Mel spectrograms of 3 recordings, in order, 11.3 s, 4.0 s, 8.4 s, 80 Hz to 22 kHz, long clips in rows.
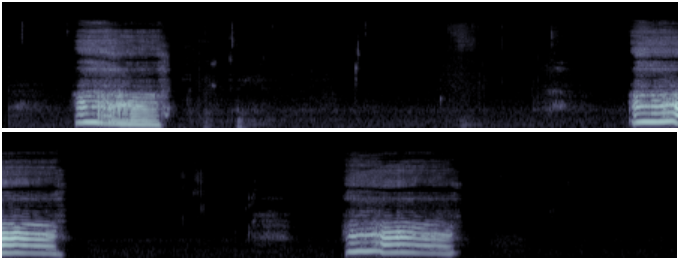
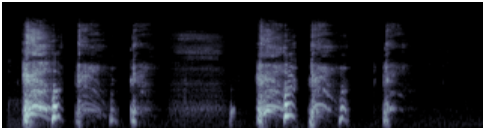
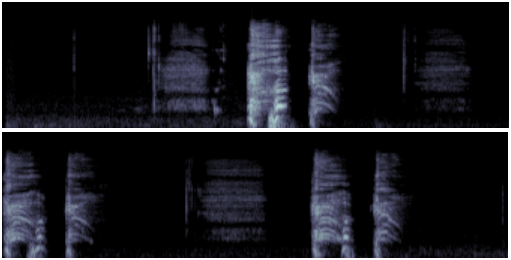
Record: {"exhalation_length": "11.3 s", "exhalation_amplitude": 20494, "exhalation_signal_mean_std_ratio": 0.38, "cough_length": "4.0 s", "cough_amplitude": 27227, "cough_signal_mean_std_ratio": 0.32, "three_cough_length": "8.4 s", "three_cough_amplitude": 27163, "three_cough_signal_mean_std_ratio": 0.24, "survey_phase": "beta (2021-08-13 to 2022-03-07)", "age": "65+", "gender": "Female", "wearing_mask": "No", "symptom_none": true, "smoker_status": "Ex-smoker", "respiratory_condition_asthma": false, "respiratory_condition_other": false, "recruitment_source": "REACT", "submission_delay": "3 days", "covid_test_result": "Negative", "covid_test_method": "RT-qPCR"}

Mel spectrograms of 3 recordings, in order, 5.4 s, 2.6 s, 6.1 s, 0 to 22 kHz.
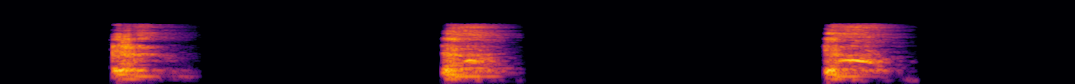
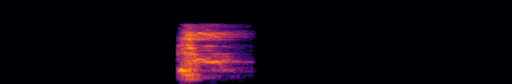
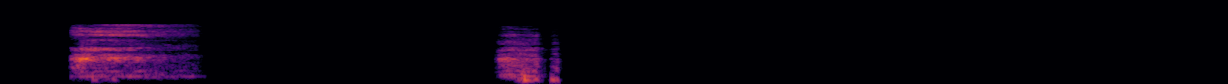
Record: {"three_cough_length": "5.4 s", "three_cough_amplitude": 30089, "three_cough_signal_mean_std_ratio": 0.29, "cough_length": "2.6 s", "cough_amplitude": 24089, "cough_signal_mean_std_ratio": 0.23, "exhalation_length": "6.1 s", "exhalation_amplitude": 2464, "exhalation_signal_mean_std_ratio": 0.23, "survey_phase": "alpha (2021-03-01 to 2021-08-12)", "age": "18-44", "gender": "Male", "wearing_mask": "No", "symptom_none": true, "smoker_status": "Never smoked", "respiratory_condition_asthma": false, "respiratory_condition_other": false, "recruitment_source": "REACT", "submission_delay": "2 days", "covid_test_result": "Negative", "covid_test_method": "RT-qPCR"}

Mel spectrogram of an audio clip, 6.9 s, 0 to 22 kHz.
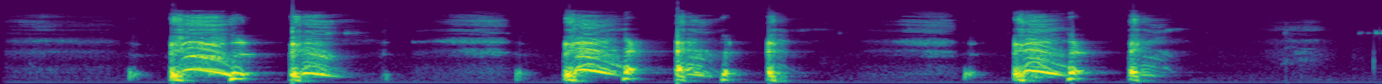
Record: {"three_cough_length": "6.9 s", "three_cough_amplitude": 32768, "three_cough_signal_mean_std_ratio": 0.41, "survey_phase": "beta (2021-08-13 to 2022-03-07)", "age": "18-44", "gender": "Male", "wearing_mask": "No", "symptom_none": true, "symptom_onset": "12 days", "smoker_status": "Never smoked", "respiratory_condition_asthma": false, "respiratory_condition_other": false, "recruitment_source": "REACT", "submission_delay": "19 days", "covid_test_result": "Negative", "covid_test_method": "RT-qPCR"}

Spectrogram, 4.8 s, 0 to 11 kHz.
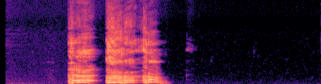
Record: {"cough_length": "4.8 s", "cough_amplitude": 32768, "cough_signal_mean_std_ratio": 0.4, "survey_phase": "beta (2021-08-13 to 2022-03-07)", "age": "65+", "gender": "Male", "wearing_mask": "No", "symptom_none": true, "smoker_status": "Ex-smoker", "respiratory_condition_asthma": false, "respiratory_condition_other": false, "recruitment_source": "REACT", "submission_delay": "2 days", "covid_test_result": "Negative", "covid_test_method": "RT-qPCR", "influenza_a_test_result": "Negative", "influenza_b_test_result": "Negative"}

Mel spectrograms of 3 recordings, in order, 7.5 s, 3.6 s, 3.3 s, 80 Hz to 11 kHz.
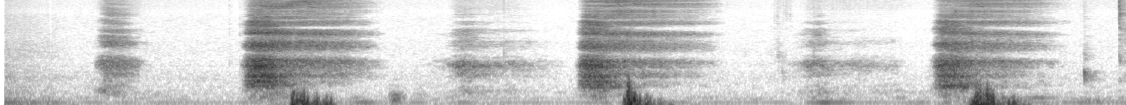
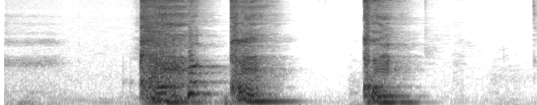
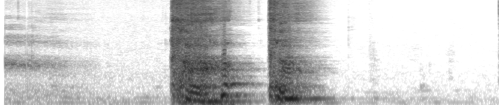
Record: {"exhalation_length": "7.5 s", "exhalation_amplitude": 29237, "exhalation_signal_mean_std_ratio": 0.44, "three_cough_length": "3.6 s", "three_cough_amplitude": 32768, "three_cough_signal_mean_std_ratio": 0.45, "cough_length": "3.3 s", "cough_amplitude": 32768, "cough_signal_mean_std_ratio": 0.4, "survey_phase": "beta (2021-08-13 to 2022-03-07)", "age": "45-64", "gender": "Female", "wearing_mask": "No", "symptom_cough_any": true, "symptom_new_continuous_cough": true, "symptom_shortness_of_breath": true, "smoker_status": "Ex-smoker", "respiratory_condition_asthma": false, "respiratory_condition_other": false, "recruitment_source": "Test and Trace", "submission_delay": "2 days", "covid_test_result": "Positive", "covid_test_method": "RT-qPCR"}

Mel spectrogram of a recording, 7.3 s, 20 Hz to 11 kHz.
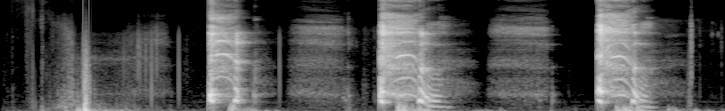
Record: {"three_cough_length": "7.3 s", "three_cough_amplitude": 32768, "three_cough_signal_mean_std_ratio": 0.31, "survey_phase": "beta (2021-08-13 to 2022-03-07)", "age": "45-64", "gender": "Female", "wearing_mask": "No", "symptom_cough_any": true, "symptom_runny_or_blocked_nose": true, "symptom_sore_throat": true, "symptom_fatigue": true, "symptom_fever_high_temperature": true, "symptom_headache": true, "symptom_onset": "3 days", "smoker_status": "Ex-smoker", "respiratory_condition_asthma": false, "respiratory_condition_other": false, "recruitment_source": "Test and Trace", "submission_delay": "2 days", "covid_test_result": "Positive", "covid_test_method": "RT-qPCR", "covid_ct_value": 14.9, "covid_ct_gene": "ORF1ab gene", "covid_ct_mean": 15.4, "covid_viral_load": "8700000 copies/ml", "covid_viral_load_category": "High viral load (>1M copies/ml)"}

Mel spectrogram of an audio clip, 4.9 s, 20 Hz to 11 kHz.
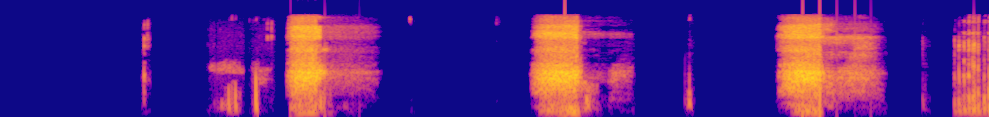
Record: {"exhalation_length": "4.9 s", "exhalation_amplitude": 30504, "exhalation_signal_mean_std_ratio": 0.3, "survey_phase": "beta (2021-08-13 to 2022-03-07)", "age": "18-44", "gender": "Female", "wearing_mask": "No", "symptom_none": true, "smoker_status": "Never smoked", "respiratory_condition_asthma": false, "respiratory_condition_other": false, "recruitment_source": "REACT", "submission_delay": "1 day", "covid_test_result": "Negative", "covid_test_method": "RT-qPCR"}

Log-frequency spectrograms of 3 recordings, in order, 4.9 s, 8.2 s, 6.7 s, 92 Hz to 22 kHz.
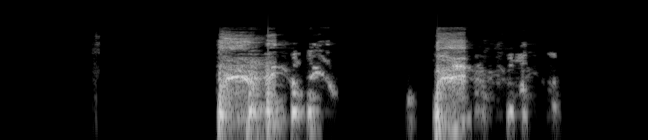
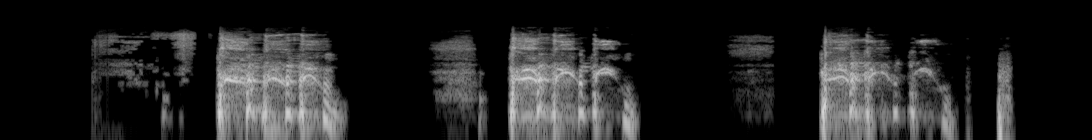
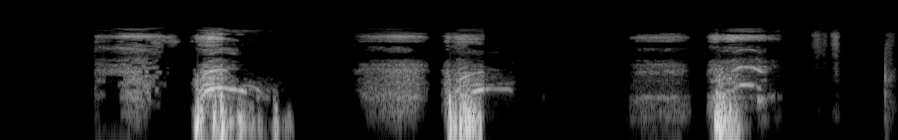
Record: {"cough_length": "4.9 s", "cough_amplitude": 32767, "cough_signal_mean_std_ratio": 0.36, "three_cough_length": "8.2 s", "three_cough_amplitude": 28337, "three_cough_signal_mean_std_ratio": 0.43, "exhalation_length": "6.7 s", "exhalation_amplitude": 27692, "exhalation_signal_mean_std_ratio": 0.32, "survey_phase": "alpha (2021-03-01 to 2021-08-12)", "age": "18-44", "gender": "Male", "wearing_mask": "No", "symptom_fever_high_temperature": true, "symptom_headache": true, "symptom_onset": "2 days", "smoker_status": "Never smoked", "respiratory_condition_asthma": false, "respiratory_condition_other": false, "recruitment_source": "Test and Trace", "submission_delay": "2 days", "covid_test_result": "Positive", "covid_test_method": "RT-qPCR", "covid_ct_value": 18.6, "covid_ct_gene": "ORF1ab gene", "covid_ct_mean": 19.2, "covid_viral_load": "520000 copies/ml", "covid_viral_load_category": "Low viral load (10K-1M copies/ml)"}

